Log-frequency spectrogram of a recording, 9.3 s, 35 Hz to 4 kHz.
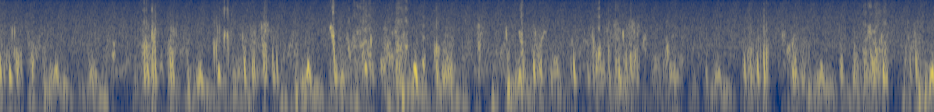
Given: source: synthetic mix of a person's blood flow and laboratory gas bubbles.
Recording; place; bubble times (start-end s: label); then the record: Doppler ultrasound of blood flow; precordium
0.00-0.23 s: bubbles
0.27-0.37 s: bubbles
1.11-1.17 s: bubbles
1.39-1.79 s: bubbles
2.11-2.81 s: bubbles
3.27-3.42 s: bubbles
3.45-3.75 s: bubbles
3.78-4.10 s: bubbles
4.21-4.27 s: bubbles
4.32-4.54 s: bubbles
4.76-4.85 s: bubbles
5.04-5.12 s: bubbles
5.18-5.27 s: bubbles
5.30-5.47 s: bubbles
5.67-6.48 s: bubbles
6.62-6.84 s: bubbles
7.41-7.71 s: bubbles
7.82-8.07 s: bubbles
8.39-8.45 s: bubbles
8.52-8.60 s: bubbles
8.62-8.89 s: bubbles
9.06-9.21 s: bubbles
From the record:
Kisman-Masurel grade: 243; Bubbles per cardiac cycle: several, 3 to 8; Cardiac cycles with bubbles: 100%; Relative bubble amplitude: loud (0.450 to 0.775); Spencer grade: 3 (all of the cardiac periods contain showers or single bubble signals, but not dominating or overriding the cardiac motion signals); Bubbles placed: only in the low amplitude regions of the cardiac cycle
